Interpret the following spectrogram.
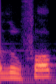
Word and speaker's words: Dufaux: Rosinski y Jean Dufault, que se escribe Dufaux, pero lo leo Dufault porque se lee así, no sé, o me imagino que se lee así.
